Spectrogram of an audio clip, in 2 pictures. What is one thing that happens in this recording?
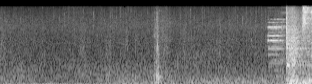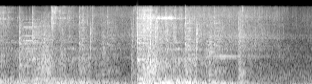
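A fiery magic ring flares up with a rushing whoosh.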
